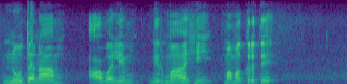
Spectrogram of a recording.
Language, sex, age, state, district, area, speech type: Sanskrit, male, 30-45, Telangana, Ranga Reddy, urban, read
